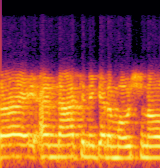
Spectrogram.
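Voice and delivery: ordinary talk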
